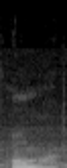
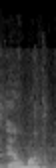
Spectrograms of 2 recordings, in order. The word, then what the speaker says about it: Aylmar: Omar. Okay. Yes, it's Aylmar. Oh, Aylmar? Yeah. Aylmar? That's how you say it.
